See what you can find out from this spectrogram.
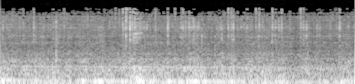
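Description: Steady, heavy low rumble of a car moving along a road, with continuous engine and tire drone and faint higher whooshes and rattles. No one speaks.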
